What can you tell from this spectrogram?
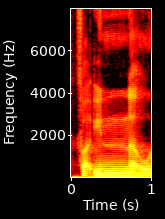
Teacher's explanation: فَإِنَّهُ نَزَّلَهُ عَلَىٰ قَلْبِكَ بِإِذْنِ اللَّهِ. فَإِنَّهُ، نون مشدد پہ غنہ ضروری ہے، حمزہ کو تحقیق سے پڑھنا ہے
